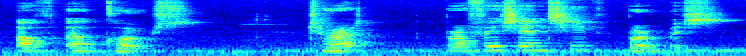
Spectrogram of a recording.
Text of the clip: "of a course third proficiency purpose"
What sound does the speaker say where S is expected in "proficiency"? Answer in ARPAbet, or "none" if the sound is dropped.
SH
